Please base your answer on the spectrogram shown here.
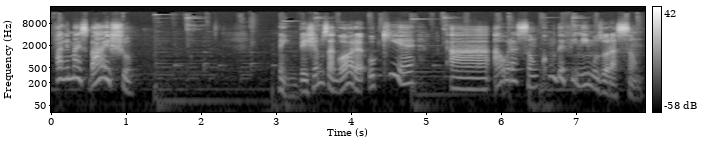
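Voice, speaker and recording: A man's voice: a little high, big pitch swings, moderate pace, vocal fry, a bit bright, soft background music. A man teaching a grammar lesson, explaining step by step and often checking in with his listeners. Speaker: language teacher.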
